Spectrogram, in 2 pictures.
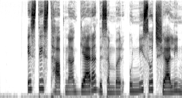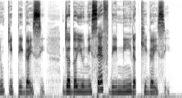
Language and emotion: Punjabi, neutral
